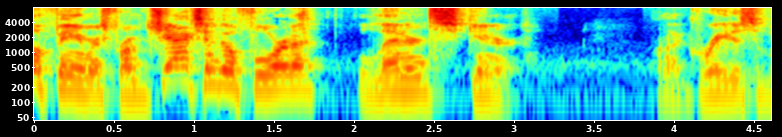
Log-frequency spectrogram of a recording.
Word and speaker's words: Lynyrd Skynyrd: for their debut lp pronounced leonard skinner allen began playing his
